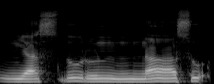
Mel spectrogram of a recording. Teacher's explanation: صاد ہے، یہ موٹی سیٹی ہے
